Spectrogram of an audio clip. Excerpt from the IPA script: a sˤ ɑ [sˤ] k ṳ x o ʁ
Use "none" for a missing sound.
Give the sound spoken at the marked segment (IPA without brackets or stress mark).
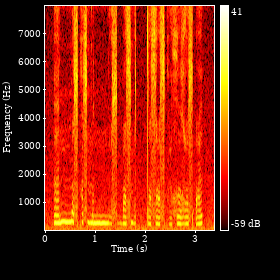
sˤ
